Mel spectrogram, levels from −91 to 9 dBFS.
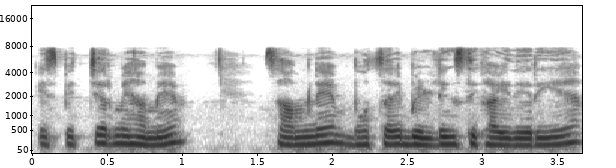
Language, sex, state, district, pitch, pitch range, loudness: Hindi, female, Haryana, Rohtak, 165 Hz, 160-180 Hz, -13 LUFS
